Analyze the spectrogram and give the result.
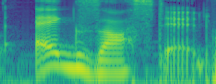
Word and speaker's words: exhausted: So exhausted, if you look at the spelling, it says E-X-H, but this is not how it's pronounced. It's more similar to egg, so exhausted.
